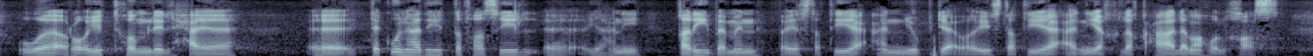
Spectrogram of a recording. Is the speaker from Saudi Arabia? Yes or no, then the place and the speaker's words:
no; Oman; نحن كعمانيين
